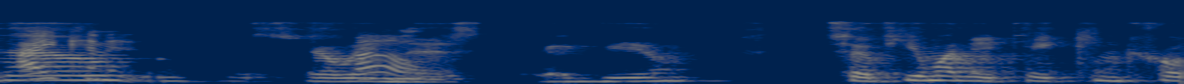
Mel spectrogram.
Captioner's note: audio skips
